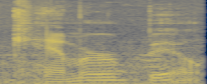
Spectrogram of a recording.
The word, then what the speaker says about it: Camembert: your food and the camembert, how you say it? Camembert. What? It's B-E-R-T. It's French.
